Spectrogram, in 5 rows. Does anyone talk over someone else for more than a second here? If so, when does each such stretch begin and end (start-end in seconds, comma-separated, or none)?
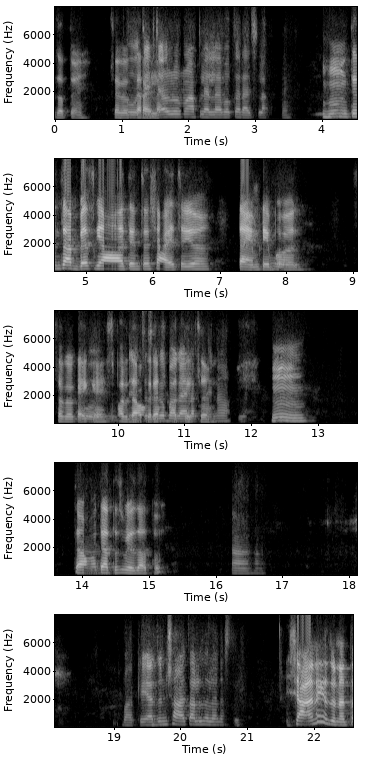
9.5-11.3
